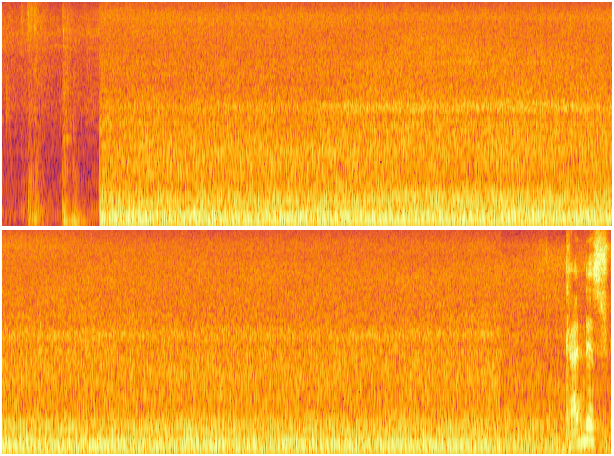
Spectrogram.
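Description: Water and sauce bubble and simmer in pots.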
